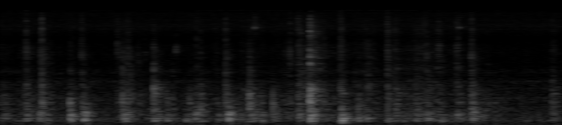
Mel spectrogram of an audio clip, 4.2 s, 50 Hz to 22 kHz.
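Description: Small irregular plastic clicks and scrapes of the grilled rear filter cover of an Electrolux Z2020 cylinder vacuum being handled and worked loose by fingers, with one sharper click about two seconds in.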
